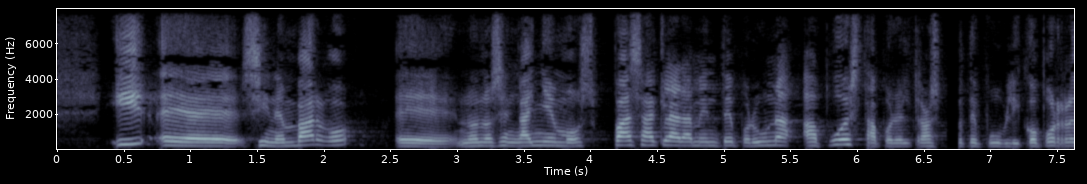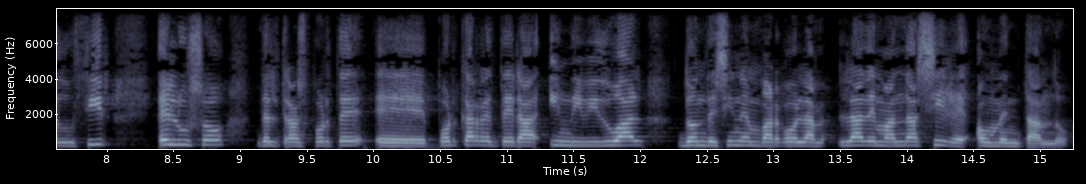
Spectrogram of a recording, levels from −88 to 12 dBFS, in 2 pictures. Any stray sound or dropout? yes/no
yes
